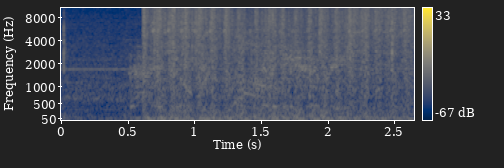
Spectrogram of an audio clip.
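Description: Automatic weapon fire from Planetside 2 on PS4 begins abruptly after a quiet moment, a steady stream of rapid, evenly spaced shots that stays loud and close until the end.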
